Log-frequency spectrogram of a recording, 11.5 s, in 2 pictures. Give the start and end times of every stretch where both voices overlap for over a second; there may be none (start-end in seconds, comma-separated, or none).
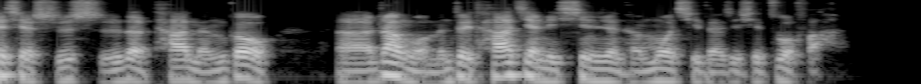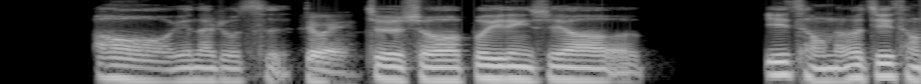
none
